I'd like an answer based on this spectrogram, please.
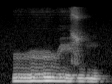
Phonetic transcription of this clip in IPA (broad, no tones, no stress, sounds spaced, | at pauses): ɹ ə˞ ɹ e z u ŋ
